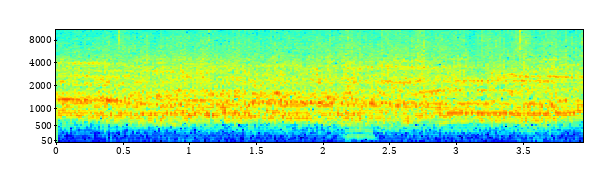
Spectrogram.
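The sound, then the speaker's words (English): The Daily Show studio audience cheers and applauds as Jon Stewart comes out on stage, in a steady, unbroken roar of many voices and clapping hands that holds at an even loudness throughout, with no clear speech over it. “Why are they cheering already?”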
